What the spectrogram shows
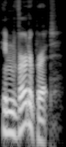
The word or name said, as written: invertebrate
